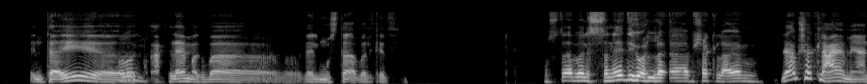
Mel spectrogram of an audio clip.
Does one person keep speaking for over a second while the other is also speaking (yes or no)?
no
